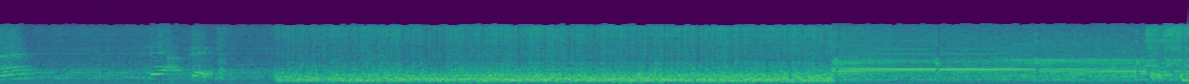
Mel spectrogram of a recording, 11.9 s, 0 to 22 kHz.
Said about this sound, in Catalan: D'aquesta manera sona una explosió nuclear subterrània. 5, 4, 3...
